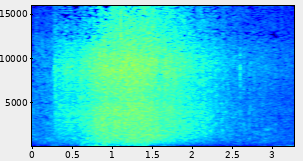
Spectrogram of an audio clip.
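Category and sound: nature, ocean waves breaking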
